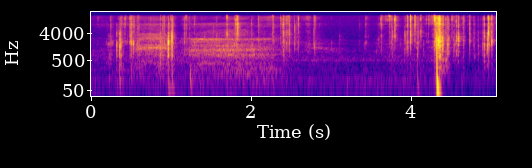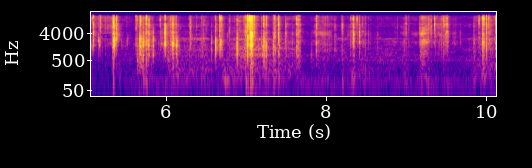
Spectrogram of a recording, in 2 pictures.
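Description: Thin clear plastic bags on sticker packs being handled and torn open: crinkling and crackling plastic, with one sharp snap about four seconds in.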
